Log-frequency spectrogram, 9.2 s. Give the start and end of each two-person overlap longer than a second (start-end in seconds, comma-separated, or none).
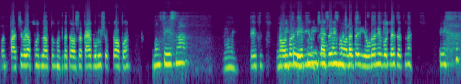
5.6-7.1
